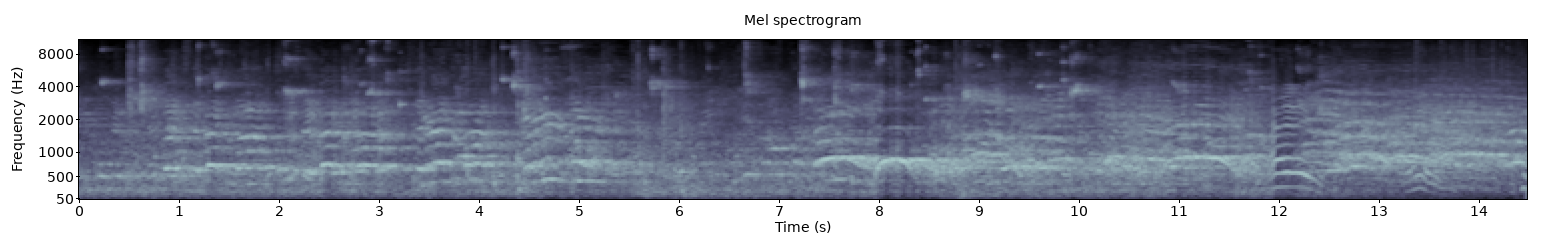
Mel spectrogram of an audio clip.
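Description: Basketball game in a large gym: a basketball bouncing on the hardwood court, with voices of players and spectators ringing through the hall. Short squeals that come thicker in the second half fit sneakers squeaking on the floor.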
